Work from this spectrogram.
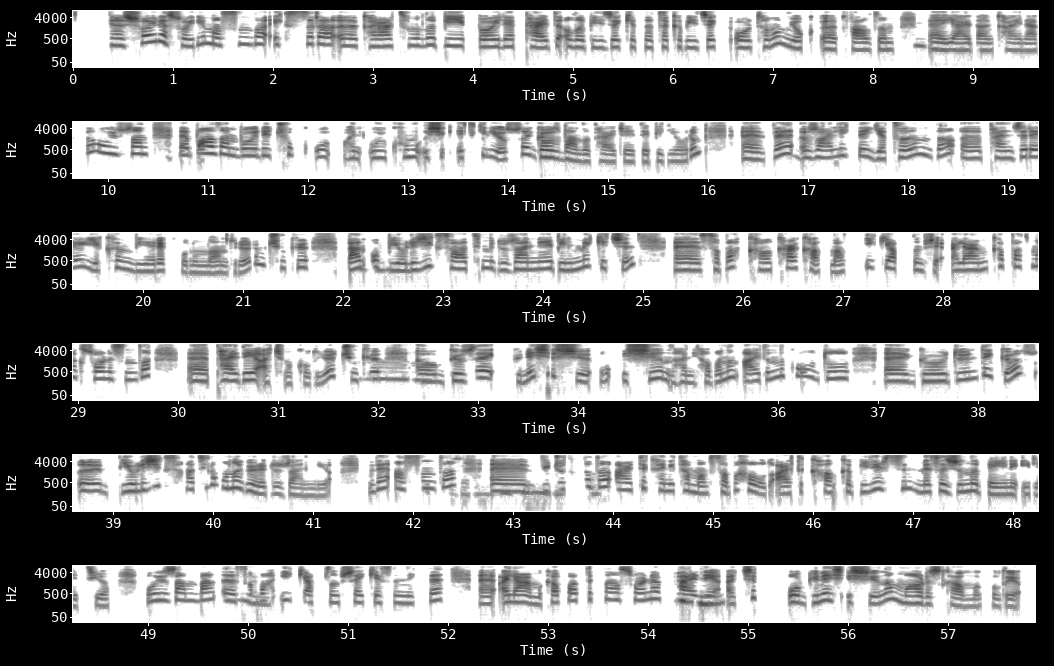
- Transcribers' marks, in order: other background noise; unintelligible speech; tapping; unintelligible speech
- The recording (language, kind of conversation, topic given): Turkish, podcast, Uyku düzenini iyileştirmek için neler yapıyorsunuz, tavsiye verebilir misiniz?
